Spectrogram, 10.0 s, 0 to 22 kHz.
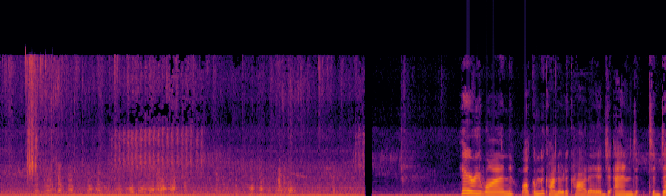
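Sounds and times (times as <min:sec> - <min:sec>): hens clucking: 0:00.4 - 0:05.5.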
